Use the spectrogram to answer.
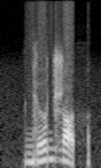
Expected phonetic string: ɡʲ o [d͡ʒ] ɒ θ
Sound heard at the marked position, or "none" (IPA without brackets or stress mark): d͡ʒ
